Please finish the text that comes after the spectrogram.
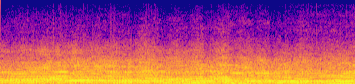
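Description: A sprint car on a qualifying lap at Coos Bay Speedway in a Western Sprint Tour event, heard as a loud, sustained engine roar at steady high revs with no break.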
